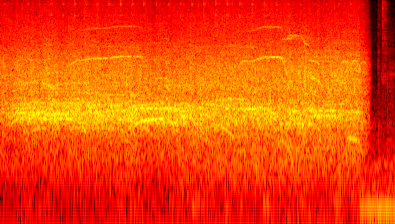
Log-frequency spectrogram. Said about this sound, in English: The cheers are going to get louder.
